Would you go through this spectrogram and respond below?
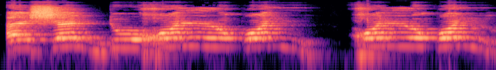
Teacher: kha-nya dibaca tafkhim, tebal dan serak, fathah 1 harokat, kemudian lamnya disukunkan dan qafnya dibaca tafkhim, tebal, fathah tanwin, bertemu dengan huruf khalqan a.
